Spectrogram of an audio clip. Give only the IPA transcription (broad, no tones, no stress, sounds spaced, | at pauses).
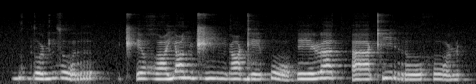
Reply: ɡ u ɡ ɾ o ɖ n z o r | t͡ʃʼ e ʁʷ ɑ j ɑ n d͡ʒ i ŋ ɡ ɑ ɡ e p o | e ɭ a t͡sʼ a kʼ i r o h o ɳ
